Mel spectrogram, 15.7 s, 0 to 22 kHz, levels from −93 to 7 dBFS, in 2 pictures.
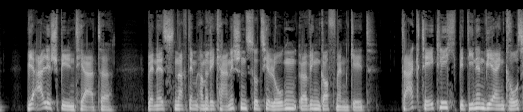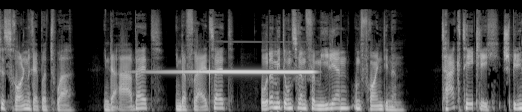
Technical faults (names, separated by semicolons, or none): loudspeaker feedback squeal; audio missing between chunks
